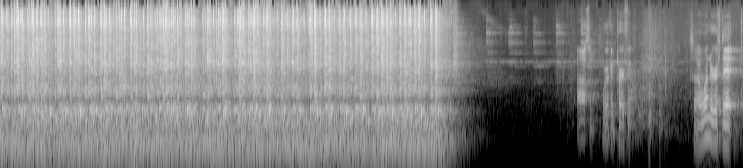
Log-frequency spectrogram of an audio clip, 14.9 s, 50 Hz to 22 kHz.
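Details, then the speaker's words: 5.3L LS truck V8 with early cable-operated throttle on MegaSquirt 2, new stepper IAC setup: engine comes right down to an even, steady idle with no hunting before shutoff; normal idle. "all right that sounded like it was just coming right down to idle like i thought it would"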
